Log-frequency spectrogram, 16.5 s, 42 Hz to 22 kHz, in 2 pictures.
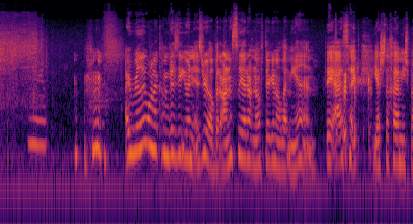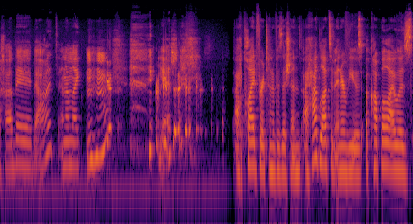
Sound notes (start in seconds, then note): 1.5 chuckles; 7.8 speaking Hebrew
